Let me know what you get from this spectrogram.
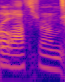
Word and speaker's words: colostrum: that I heard it's liquid gold with the colostrum. Am I saying that correctly? – Yes, girl, colostrum.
